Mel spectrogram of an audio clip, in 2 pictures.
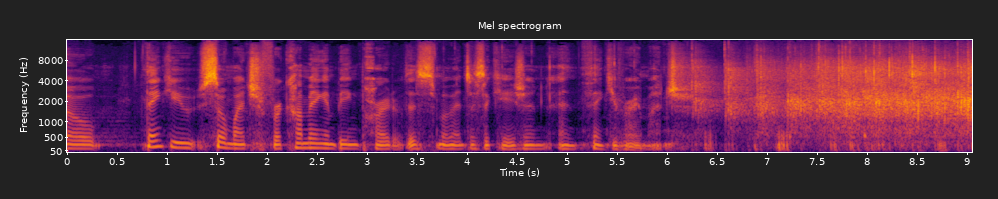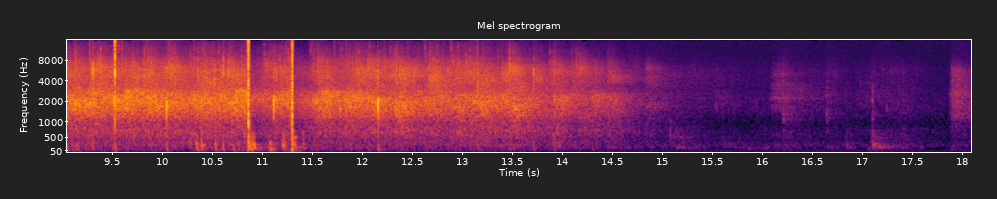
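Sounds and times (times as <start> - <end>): audience applauding: 6.2 - 15.0.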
